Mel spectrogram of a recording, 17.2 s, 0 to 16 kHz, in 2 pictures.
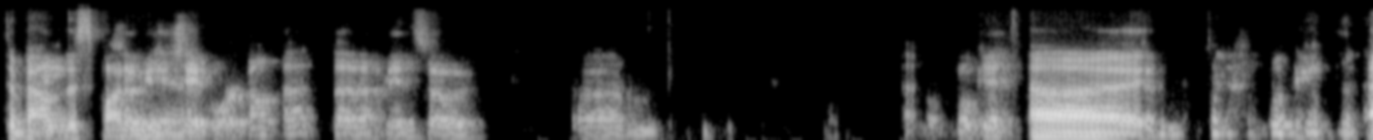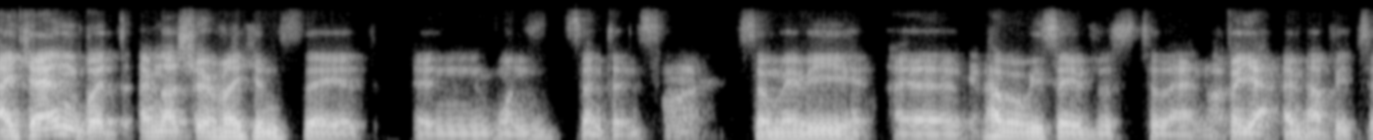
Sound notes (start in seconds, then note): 7.6 chuckles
